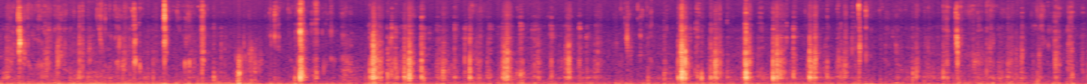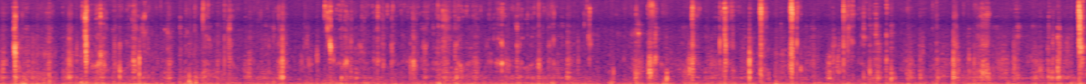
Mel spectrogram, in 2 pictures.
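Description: Close-miked eating: crunchy bites into raw young jengkol beans and steady chewing, with wet mouth clicks. The crunches come thickest in the first dozen seconds and thin out to softer chewing after.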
